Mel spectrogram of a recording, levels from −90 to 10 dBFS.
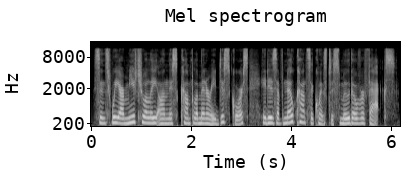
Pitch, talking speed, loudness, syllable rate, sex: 215 Hz, 165 wpm, -16 LUFS, 5.4 syllables/s, female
